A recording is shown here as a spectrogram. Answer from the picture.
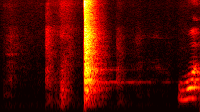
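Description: A thrown dart striking the dartboard with one sharp smack a little under a second in, followed by a short ringing tone as it settles.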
